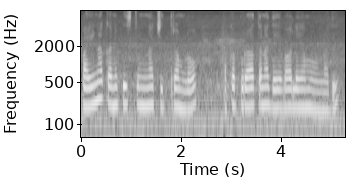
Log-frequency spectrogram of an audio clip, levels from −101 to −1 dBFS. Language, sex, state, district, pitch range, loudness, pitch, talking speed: Telugu, female, Telangana, Mahabubabad, 190-210 Hz, -18 LUFS, 200 Hz, 80 wpm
